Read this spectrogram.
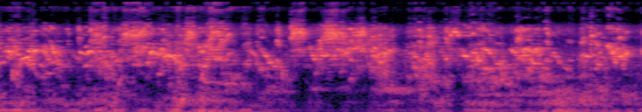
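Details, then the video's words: Budgerigars from a breeding pair chattering in busy high chirps and buzzy warbles, with low rustling underneath and a short lull around one and a half seconds. "Beautiful Budgies Chirping Sounds"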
